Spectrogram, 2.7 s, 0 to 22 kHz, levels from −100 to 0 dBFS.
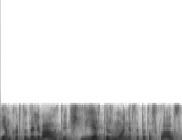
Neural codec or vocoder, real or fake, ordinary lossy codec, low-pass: none; real; Opus, 24 kbps; 5.4 kHz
